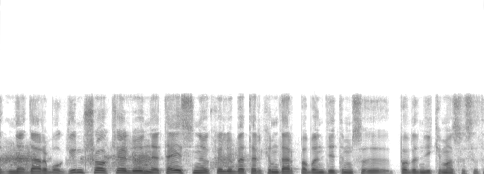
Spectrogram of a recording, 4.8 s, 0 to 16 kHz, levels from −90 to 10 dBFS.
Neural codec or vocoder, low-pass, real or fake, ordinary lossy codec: none; 7.2 kHz; real; AAC, 96 kbps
